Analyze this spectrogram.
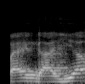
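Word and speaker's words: Pangaea: पैंजिया, या इसको कहीं कहीं पैंगाइया प्रोनाउंसिएशन भी करते हैं, ठीक है, पैंजिया।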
